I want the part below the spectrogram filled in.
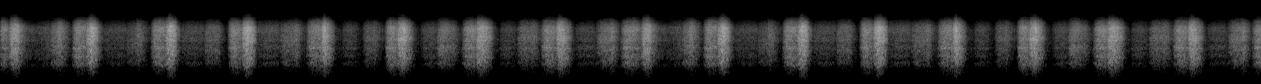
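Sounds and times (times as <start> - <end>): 
lo-fi shaker drum loop: 0.0 - 12.6.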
